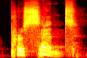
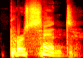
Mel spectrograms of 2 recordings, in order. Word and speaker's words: percent: the component parts and the emphasis really ought to be on the second syllable so percent percent so successes ninety-nine percent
